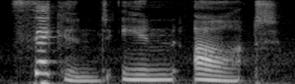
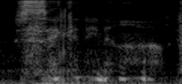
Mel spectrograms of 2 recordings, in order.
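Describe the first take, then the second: First: Slow, measured award announcement; lightly voiced ceremony announcer, words spaced out; announcer reading results. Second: Voiceless, very soft disbelief; stunned whisper. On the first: School announcer reading out an award, slow and measured. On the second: Retold or imitated. Student repeating their own award in disbelief, stunned whisper. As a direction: whisper it back, acting amazed.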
